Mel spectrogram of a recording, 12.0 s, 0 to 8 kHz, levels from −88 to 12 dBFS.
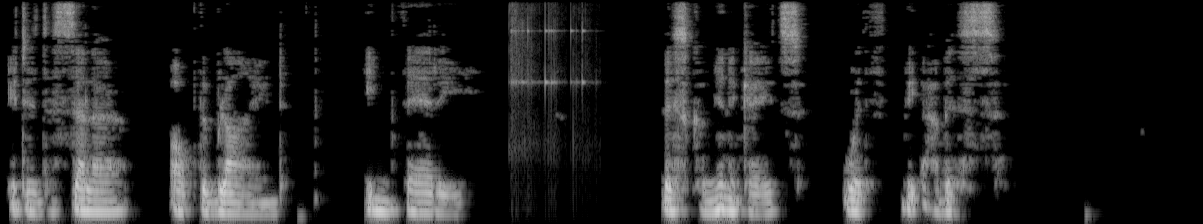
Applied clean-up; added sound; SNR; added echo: none; Coin (dropping) / Glass; 17 dB; none.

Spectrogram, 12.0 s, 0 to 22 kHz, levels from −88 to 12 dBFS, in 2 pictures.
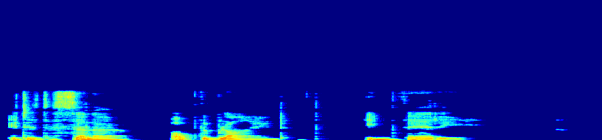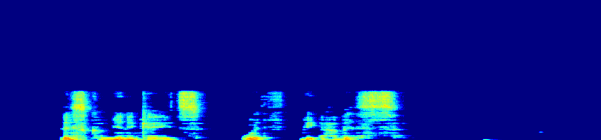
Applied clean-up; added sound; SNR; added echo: none; none; none; none.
